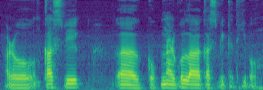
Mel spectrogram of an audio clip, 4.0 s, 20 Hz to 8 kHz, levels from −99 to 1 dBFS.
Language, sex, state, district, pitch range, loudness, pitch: Nagamese, male, Nagaland, Dimapur, 105-120 Hz, -18 LUFS, 110 Hz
